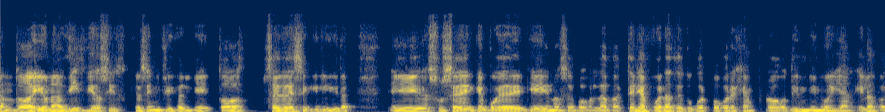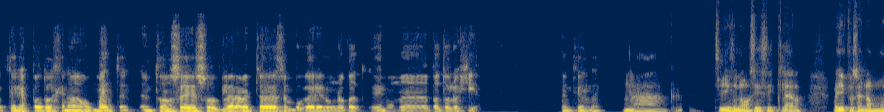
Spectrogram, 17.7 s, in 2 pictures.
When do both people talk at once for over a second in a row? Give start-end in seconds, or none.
none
